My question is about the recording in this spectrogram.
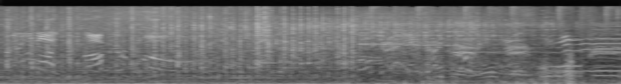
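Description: Big Thunder Mountain Railroad mine-train roller coaster running along its track: a steady heavy rumble with rattling clicks and wind on the microphone, riders' voices over it and a loud burst of shouting near the end.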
